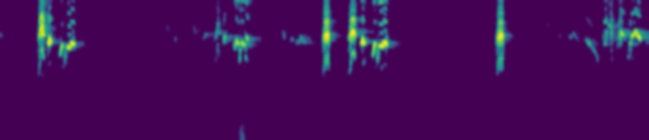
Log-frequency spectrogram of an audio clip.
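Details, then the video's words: Sooty-headed bulbul lure call, meant to bring other bulbuls close: clipped phrases of sharp clicks followed by bubbly descending whistles, repeated irregularly, with soft low knocking underneath. "panggilan yg sangat Ampuh ‼️ bikin bl berdatangan"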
